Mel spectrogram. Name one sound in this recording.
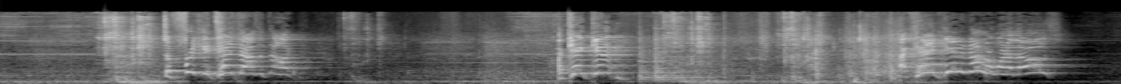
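A young man shouts loudly and angrily close by.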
